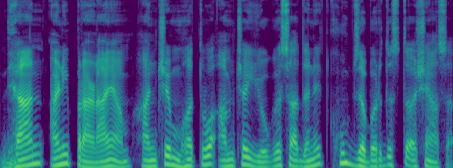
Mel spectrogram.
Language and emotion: Goan Konkani, neutral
